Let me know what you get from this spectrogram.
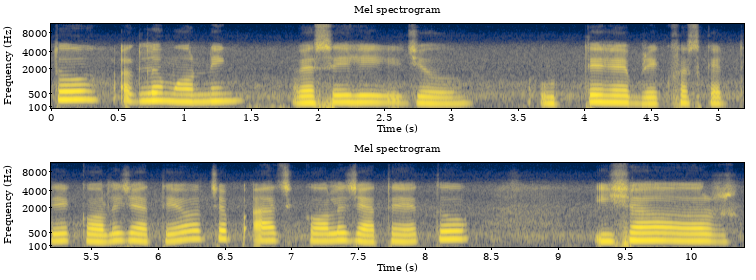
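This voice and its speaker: A woman's voice: a little high, takes it slowly, darkish tone, a little hiss or hum, poor audio. A woman narrating a love story in a chatty, casual way, often repeating speech tags.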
